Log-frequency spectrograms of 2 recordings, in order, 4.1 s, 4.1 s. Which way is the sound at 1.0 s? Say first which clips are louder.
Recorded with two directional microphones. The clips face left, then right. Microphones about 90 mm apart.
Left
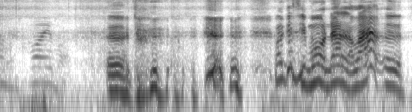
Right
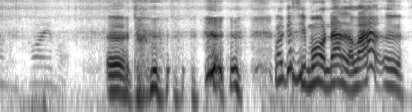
Right 10 dB; 45° right (ahead or behind).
